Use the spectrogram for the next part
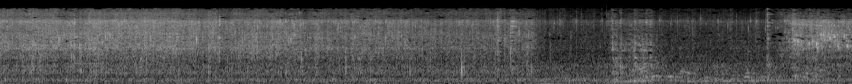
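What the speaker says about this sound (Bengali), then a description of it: "মাছটা ভালো করে লাল লাল করে ভেজে নেব।" Katla fish sizzling loudly in hot oil, a steady hiss throughout with brief clatters and stirring toward the end.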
